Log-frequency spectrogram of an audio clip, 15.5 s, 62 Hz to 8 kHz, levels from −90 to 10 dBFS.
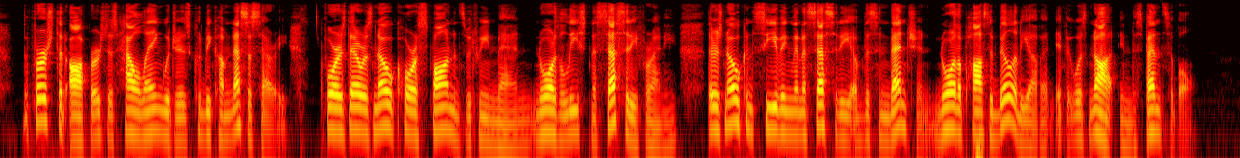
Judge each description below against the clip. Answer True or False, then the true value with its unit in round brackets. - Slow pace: False (165 wpm)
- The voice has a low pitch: True (130 Hz)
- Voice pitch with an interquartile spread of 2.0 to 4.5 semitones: False (4.9 semitones)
